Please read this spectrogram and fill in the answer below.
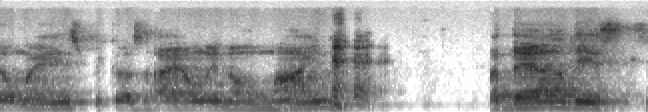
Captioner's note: laughing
